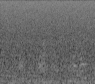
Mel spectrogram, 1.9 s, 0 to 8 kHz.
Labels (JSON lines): {"label": "biophony", "recorder": "SoundTrap 300"}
